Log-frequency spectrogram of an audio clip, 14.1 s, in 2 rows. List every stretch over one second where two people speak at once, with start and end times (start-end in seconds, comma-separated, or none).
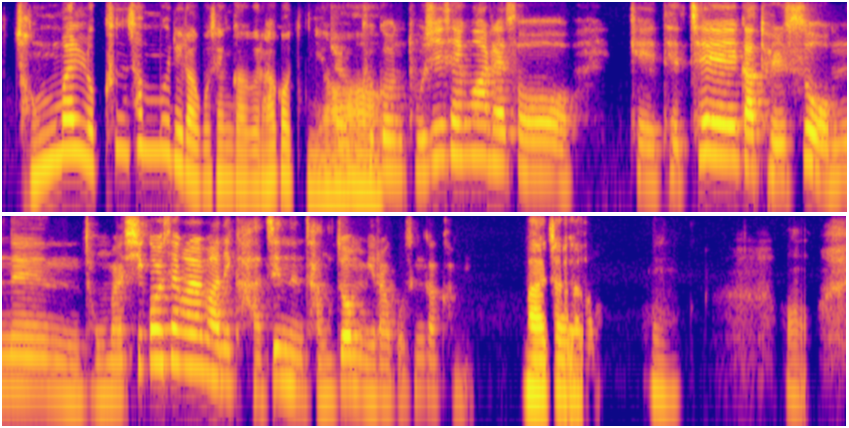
none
